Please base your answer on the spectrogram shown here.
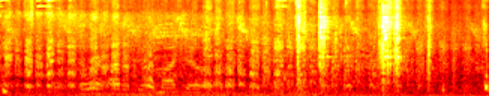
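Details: Rottweiler Macho panting in quick rhythmic breaths as a man calls him and offers water. Louder voice bursts interrupt near the end, over a faint low hum.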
